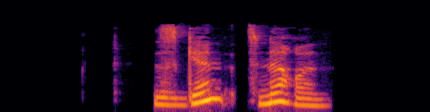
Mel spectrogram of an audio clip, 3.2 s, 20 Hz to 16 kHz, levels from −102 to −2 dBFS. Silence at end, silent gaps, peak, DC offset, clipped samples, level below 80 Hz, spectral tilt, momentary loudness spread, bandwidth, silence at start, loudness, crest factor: 0.75 s; 1.78-1.85 s; -8 dBFS; under 0.1%; under 0.1%; -70 dBFS; -5 dB/octave; 13 LU; 8 kHz; 1.15 s; -25 LUFS; 20 dB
